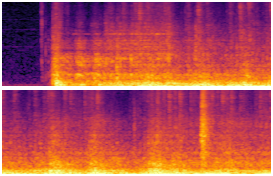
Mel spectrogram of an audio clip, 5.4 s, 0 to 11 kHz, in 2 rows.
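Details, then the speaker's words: Porsche 912 starting on a cold day in neutral, after replacing points, condenser, cap, rotor, HT leads and plugs and fitting electronic ignition: cranks and catches with lumpy firing and sharp exhaust pops; backfiring on start-up. "oh backfiring there we go whoa right"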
